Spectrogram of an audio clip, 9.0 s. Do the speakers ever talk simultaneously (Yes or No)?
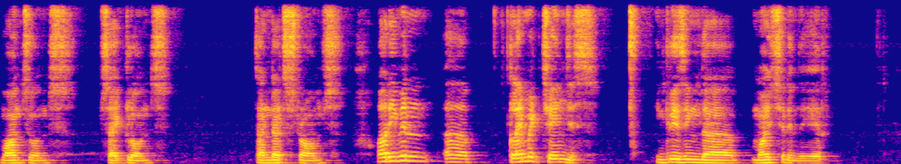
No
